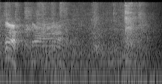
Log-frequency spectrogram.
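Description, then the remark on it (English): A garage door rolls open as someone leaves a basement, with a brief high squeal at the start, then a steady grinding rumble that carries on at moderate loudness for a second or so. “So he's basically, we got a garage door that you have to go through to get out of the prison of the basement.”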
